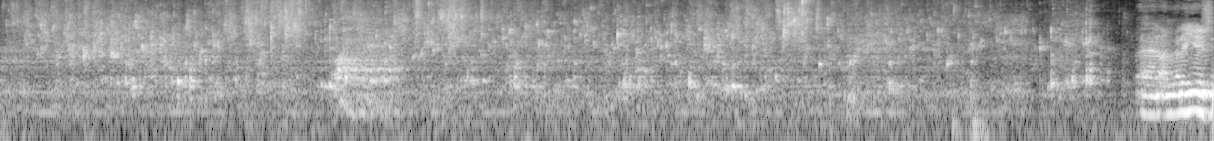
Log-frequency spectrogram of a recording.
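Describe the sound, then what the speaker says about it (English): Cold tap water running into a bathroom sink for a post-shave rinse, a steady close splashing rush with intermittent hand splashes, ending with a brief clatter. "Time for a cold rinse."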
